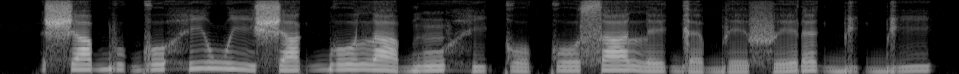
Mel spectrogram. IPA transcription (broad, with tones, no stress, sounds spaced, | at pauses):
ʃ a˦ b u˦˨ ɡ o˧ h i˦ w i˦˨ ʃ a˧ ɡ͡b o˦ l a˦˨ b ũ˧ h i˨ k o˨ k o˧ s a˦ l e˧ ɡ ɛ˨ b e˨ f e˨˦ ɾ ɛ˦˨ ɡ͡b i˨ ɡ͡b i˨˦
